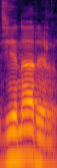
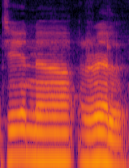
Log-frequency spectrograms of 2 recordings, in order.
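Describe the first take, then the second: First: Said in the usual way. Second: general drawn out slowly, syllable by syllable; slowly spelled out. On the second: Shown as a demonstration. Teacher showing students the word, said very slowly. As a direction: stretch general out slowly so learners catch each sound. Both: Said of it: "জ যেমন হচ্ছে general".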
